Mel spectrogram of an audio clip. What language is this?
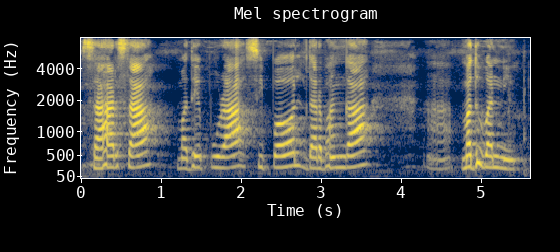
Maithili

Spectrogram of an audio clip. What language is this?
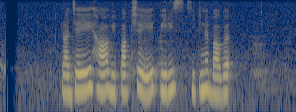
Sinhala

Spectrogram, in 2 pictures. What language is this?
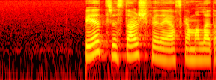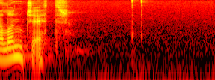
Faroese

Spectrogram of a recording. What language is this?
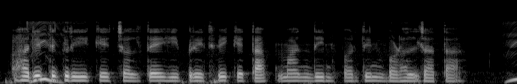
Bhojpuri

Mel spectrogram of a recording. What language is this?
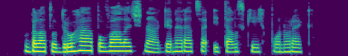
Czech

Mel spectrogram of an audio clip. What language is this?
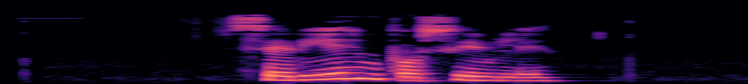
Galician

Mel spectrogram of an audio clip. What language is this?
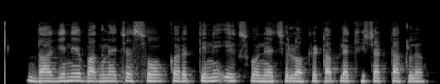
Marathi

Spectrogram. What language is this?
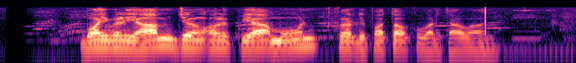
Sundanese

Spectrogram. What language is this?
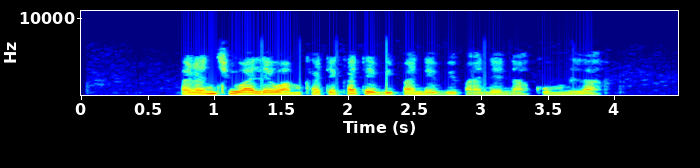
Swahili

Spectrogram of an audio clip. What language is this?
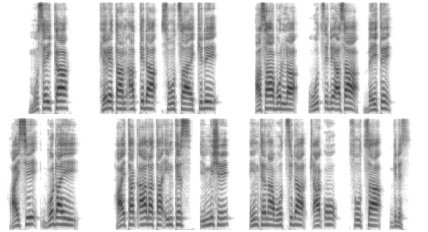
Gamo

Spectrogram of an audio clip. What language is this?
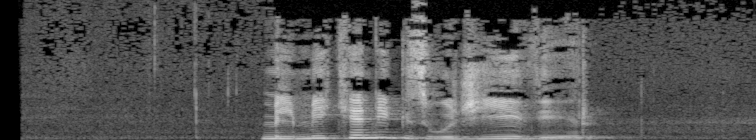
Kabyle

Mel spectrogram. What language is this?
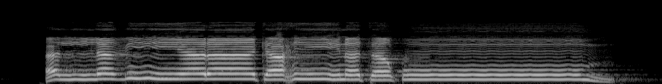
Arabic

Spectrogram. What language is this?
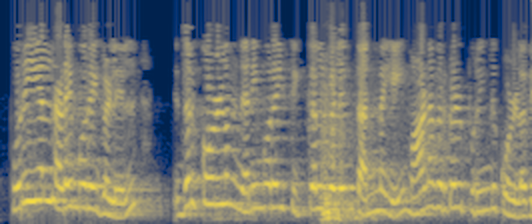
Tamil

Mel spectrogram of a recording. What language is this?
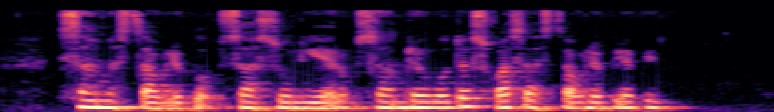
Georgian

